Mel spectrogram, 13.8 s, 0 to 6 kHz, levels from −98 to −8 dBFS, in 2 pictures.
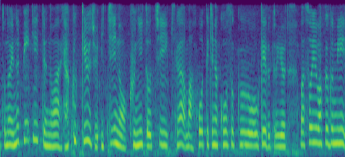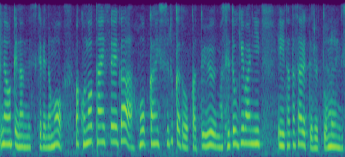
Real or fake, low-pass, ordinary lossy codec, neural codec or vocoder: fake; 5.4 kHz; none; codec, 16 kHz, 4 kbps, X-Codec, HuBERT features, trained on balanced general audio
